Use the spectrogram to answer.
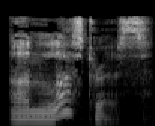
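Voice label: "unlustrous", English, British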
